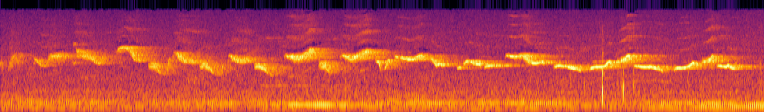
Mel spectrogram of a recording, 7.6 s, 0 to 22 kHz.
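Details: Chinese hwamei recorded as ambient sound at a nature-contact park in Japan on 5 June 2020: loud, rich whistled phrases of slurred up-and-down notes, repeated in quick succession, with faint background hum.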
